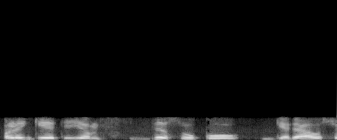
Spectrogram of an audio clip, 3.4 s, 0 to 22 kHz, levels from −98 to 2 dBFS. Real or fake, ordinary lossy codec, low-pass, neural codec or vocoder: real; AAC, 24 kbps; 3.6 kHz; none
